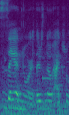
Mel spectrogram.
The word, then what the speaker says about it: Xehanort: Now I know how to pronounce his name. Xehanort, I guess. Because when I was Yeah. reading it, I kept calling him, like, Xenahort. Like, I would reverse the N and the H.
